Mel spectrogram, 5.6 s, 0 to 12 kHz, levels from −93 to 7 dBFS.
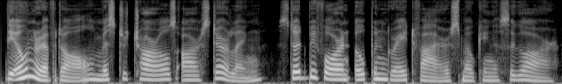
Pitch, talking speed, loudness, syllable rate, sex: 185 Hz, 190 wpm, -20 LUFS, 5.1 syllables/s, female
